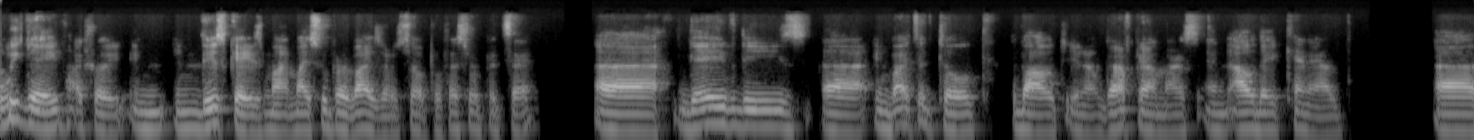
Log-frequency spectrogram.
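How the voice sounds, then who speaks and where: This invited seminar speaker is a middle-aged man from Italy whose lowish voice carries a dark tone. Speaking with an Italian accent, he presents an academic seminar talk haltingly, with frequent fillers and false starts.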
